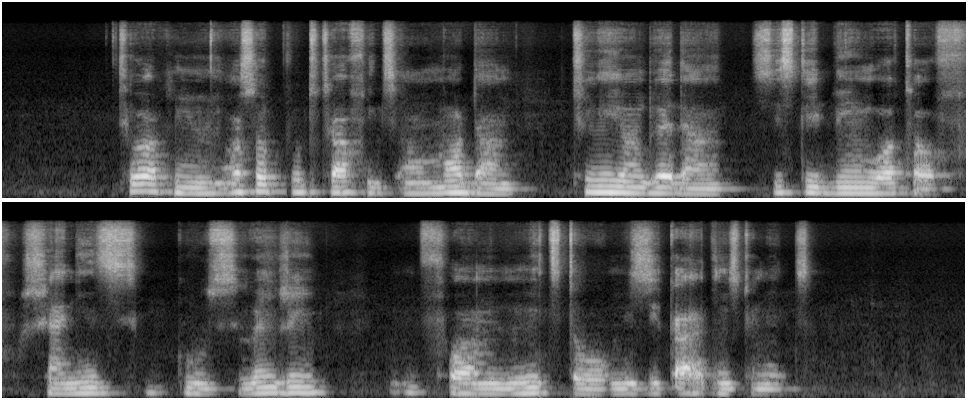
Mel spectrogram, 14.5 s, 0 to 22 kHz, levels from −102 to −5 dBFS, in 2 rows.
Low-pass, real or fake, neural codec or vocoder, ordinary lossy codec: 14.4 kHz; fake; codec, 44.1 kHz, 2.6 kbps, SNAC; none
